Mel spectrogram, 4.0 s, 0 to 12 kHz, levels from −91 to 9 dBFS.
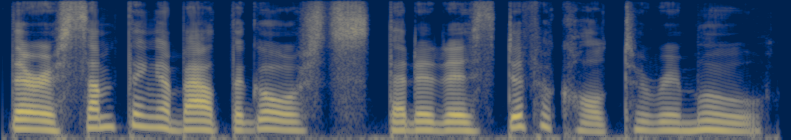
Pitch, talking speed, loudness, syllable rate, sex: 175 Hz, 180 wpm, -21 LUFS, 5.5 syllables/s, female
